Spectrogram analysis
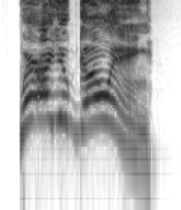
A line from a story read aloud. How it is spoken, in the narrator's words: Elsie shrieked after him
